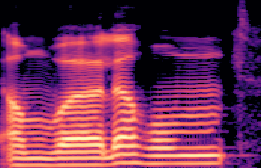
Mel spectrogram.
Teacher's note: یہاں میم ساکن کے بعد با ہے تو یہاں کیا ہوگا اخفاء شفوی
